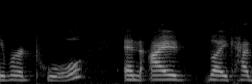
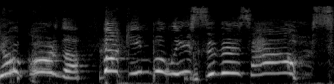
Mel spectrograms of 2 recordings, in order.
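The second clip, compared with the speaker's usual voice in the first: put-on very high, shrill, loud, flipped-out furious screaming; 7 dB louder than usual. Retelling a father's reaction to a police threat: imitating a screaming dad. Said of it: "flipped out. Screaming at me".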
